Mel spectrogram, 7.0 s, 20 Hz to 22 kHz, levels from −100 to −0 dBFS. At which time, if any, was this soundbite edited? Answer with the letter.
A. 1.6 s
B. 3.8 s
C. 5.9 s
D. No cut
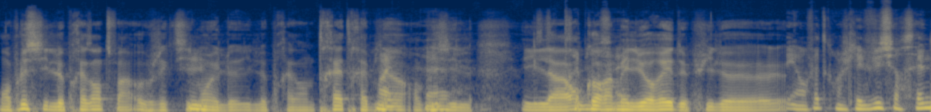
C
